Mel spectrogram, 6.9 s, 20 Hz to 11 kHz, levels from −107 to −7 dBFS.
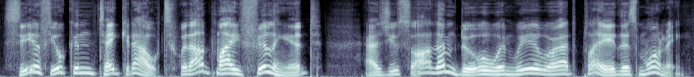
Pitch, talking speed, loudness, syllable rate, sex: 170 Hz, 200 wpm, -17 LUFS, 4.3 syllables/s, male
